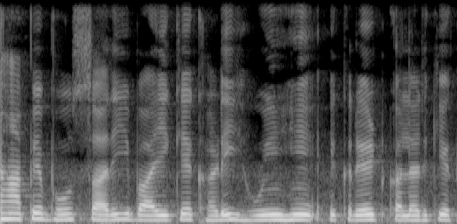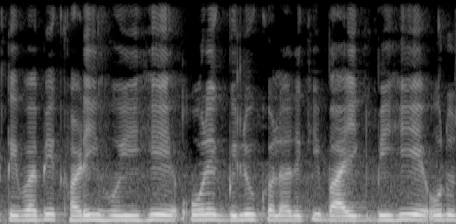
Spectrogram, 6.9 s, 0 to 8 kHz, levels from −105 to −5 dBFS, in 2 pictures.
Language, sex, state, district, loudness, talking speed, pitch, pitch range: Hindi, female, Bihar, Sitamarhi, -27 LUFS, 185 wpm, 175 Hz, 170-185 Hz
